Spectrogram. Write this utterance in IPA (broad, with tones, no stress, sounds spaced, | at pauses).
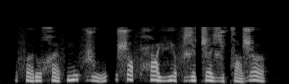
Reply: f ʌ˧˩˧ ɾ u˧˩˧ χ ɜ˧˩˧ f m u˥˨ f ʐ u˧˩˧ | ʂ ɒ˥˨ f ħ ɑ˥˨ vʲ ɒ˥˨ f ʑ ɛ˥˨ ʈ͡ʂ ɜ˥˨ ʑ ɪ˧˩˧ t͡s ɑ˧˩˧ ʐ ʌ˥˨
